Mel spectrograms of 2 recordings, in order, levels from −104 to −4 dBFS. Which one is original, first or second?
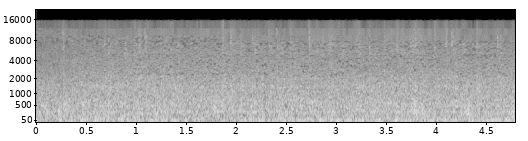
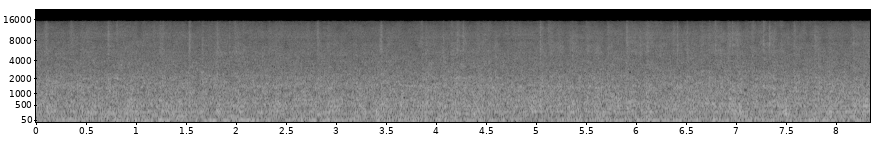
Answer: first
